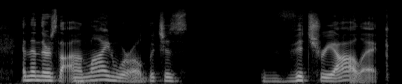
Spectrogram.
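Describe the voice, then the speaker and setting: A woman's fairly low-pitched voice with a Midwestern accent. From US Midwest, Michigan (Ann Arbor). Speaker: political radio reporter. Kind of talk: podcast interview. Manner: animated.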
